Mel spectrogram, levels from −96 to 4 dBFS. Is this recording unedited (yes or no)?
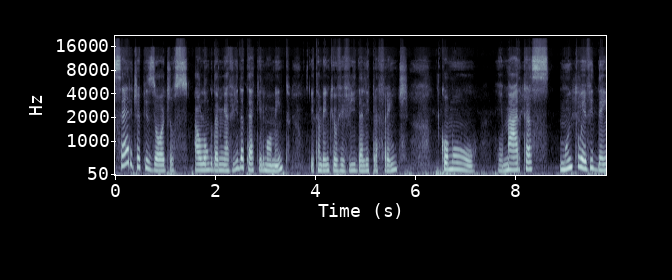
yes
